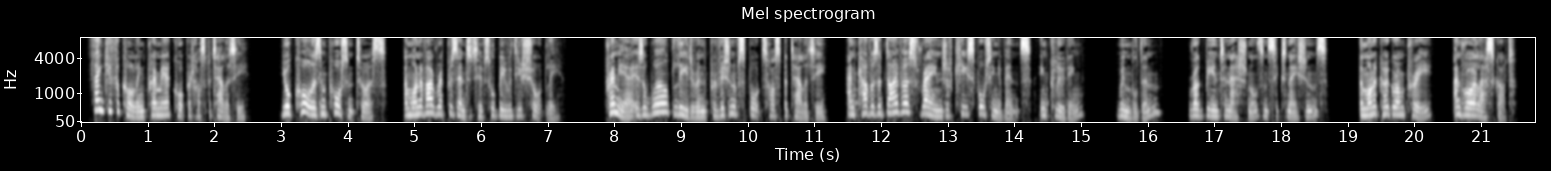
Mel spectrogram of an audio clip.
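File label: English Australian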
